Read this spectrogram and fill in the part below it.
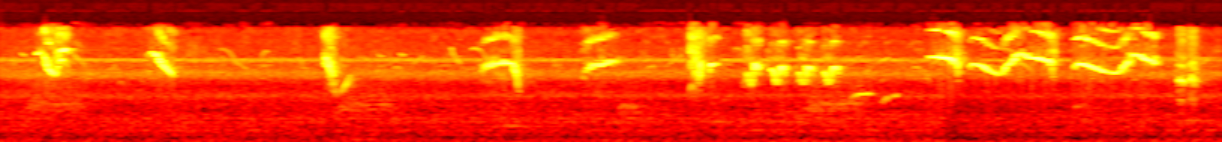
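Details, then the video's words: Oriental magpie-robin singing and displaying in an agitated state: isolated sharp whistles, then a rapid string of short ticking notes and a final run of looping, warbled whistles, with a steady high tone in the background. "เสียงนกกางเขนบ้านหรือนกบินหลาขี้ควายใต้ Chích chòe than CHÒE THAN CĂNG LỬA HÓT MÚA CỰC HAY"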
